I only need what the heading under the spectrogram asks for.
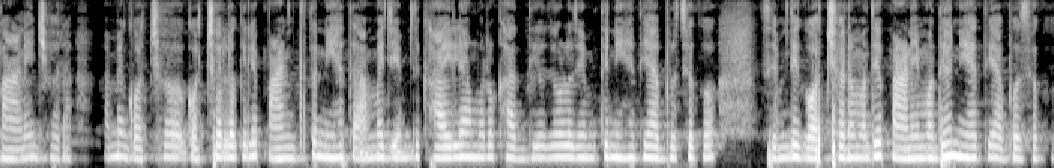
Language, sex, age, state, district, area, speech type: Odia, female, 18-30, Odisha, Puri, urban, spontaneous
